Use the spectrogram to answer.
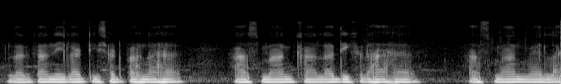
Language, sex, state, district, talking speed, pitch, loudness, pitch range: Hindi, male, Bihar, Patna, 140 wpm, 115 Hz, -13 LUFS, 115-120 Hz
